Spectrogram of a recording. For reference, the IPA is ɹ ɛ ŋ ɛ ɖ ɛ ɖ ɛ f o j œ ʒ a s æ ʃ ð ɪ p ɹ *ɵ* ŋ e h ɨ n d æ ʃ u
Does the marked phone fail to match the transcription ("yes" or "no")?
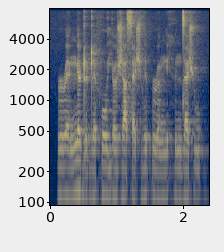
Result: yes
